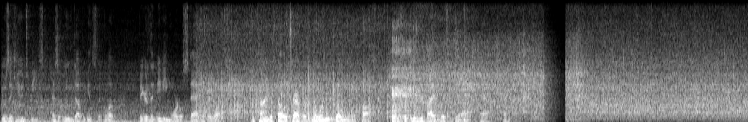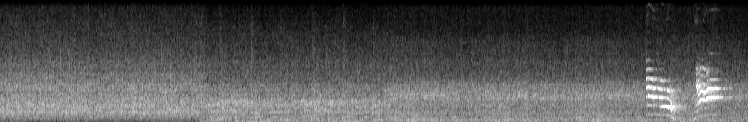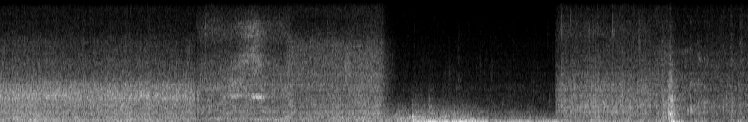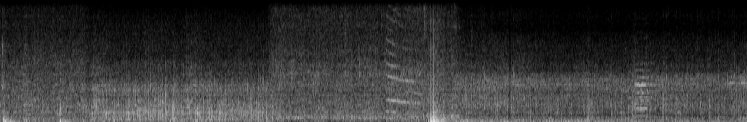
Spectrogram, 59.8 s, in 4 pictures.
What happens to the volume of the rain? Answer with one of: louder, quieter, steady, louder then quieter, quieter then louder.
quieter.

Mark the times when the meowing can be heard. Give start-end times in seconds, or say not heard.
7.8-9.4, 27.9-29.4, 52.6-54.0.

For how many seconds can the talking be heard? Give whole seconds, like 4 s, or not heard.
10 s.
